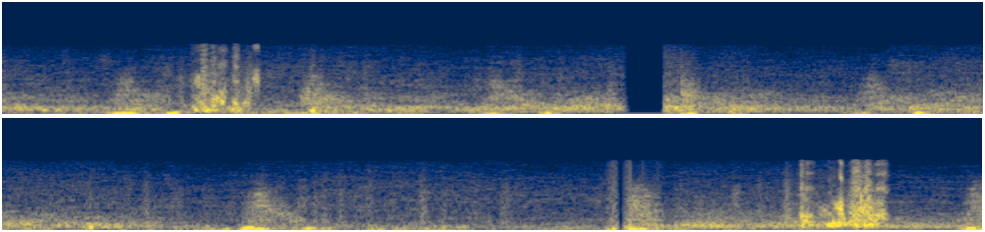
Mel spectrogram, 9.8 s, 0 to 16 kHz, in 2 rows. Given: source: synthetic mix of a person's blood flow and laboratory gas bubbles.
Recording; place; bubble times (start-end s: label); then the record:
Doppler ultrasound of blood flow; subclavian vein
0.94-1.30 s: bubbles
8.87-9.34 s: bubbles
From the record:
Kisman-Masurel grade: 212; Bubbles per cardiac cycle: several, 3 to 8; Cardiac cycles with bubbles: 1 to 10%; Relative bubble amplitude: moderate (0.250 to 0.450); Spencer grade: 1 (occasional bubble signal discernible with the cardiac motion signal, with majority of cardiac periods free of bubbles); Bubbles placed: anywhere in the cardiac cycle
